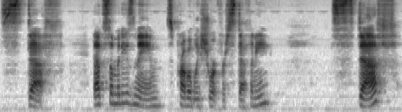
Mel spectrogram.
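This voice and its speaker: A woman teaching a phonics lesson to young children, sounding out words slowly and clearly. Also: mid-range voice, a bit bright.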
